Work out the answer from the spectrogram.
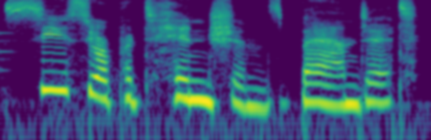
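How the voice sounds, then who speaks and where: A woman's voice: on the high side, animated, slow pace, slight background noise. An actress playing a proud, boastful young female astrologer in a video game, with a haughty, formal, theatrical manner. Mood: stern, challenging. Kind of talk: scripted video game dialogue. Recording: music behind the voice.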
